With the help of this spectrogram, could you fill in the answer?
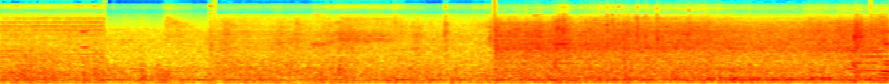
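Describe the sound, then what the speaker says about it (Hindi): A passenger express train on old track rounds a curve, its wheels rumbling and clattering steadily on the rails, heard from aboard, continuous and moderately loud with a faint high squeal, no talk. "और देखो भाई हमारी ट्रेन कर्व ले रही है"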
